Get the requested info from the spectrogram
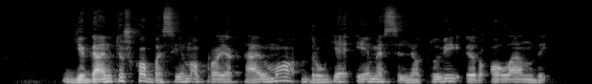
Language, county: Lithuanian, Šiauliai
